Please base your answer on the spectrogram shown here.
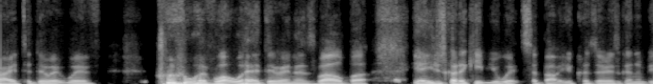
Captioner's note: laughs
